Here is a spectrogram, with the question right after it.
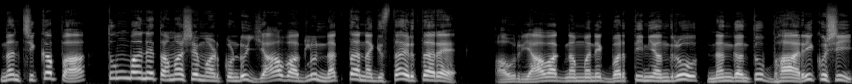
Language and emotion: Kannada, happy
